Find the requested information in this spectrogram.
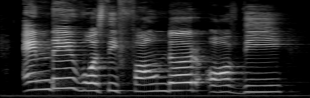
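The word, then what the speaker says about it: Allende: name is ande though the spelling is different but it is pronounced as ende ende was the founder of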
